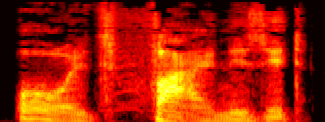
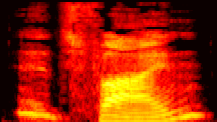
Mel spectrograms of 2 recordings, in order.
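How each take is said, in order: First: Deep sneering bruiser growl. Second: Light, higher, unbothered reply; calm amused Holmes; cool detective. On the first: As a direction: throw his words back with a growl. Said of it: "growled the savage". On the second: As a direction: toss it off lightly. Holmes answers coolly. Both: A narrator's reading.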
